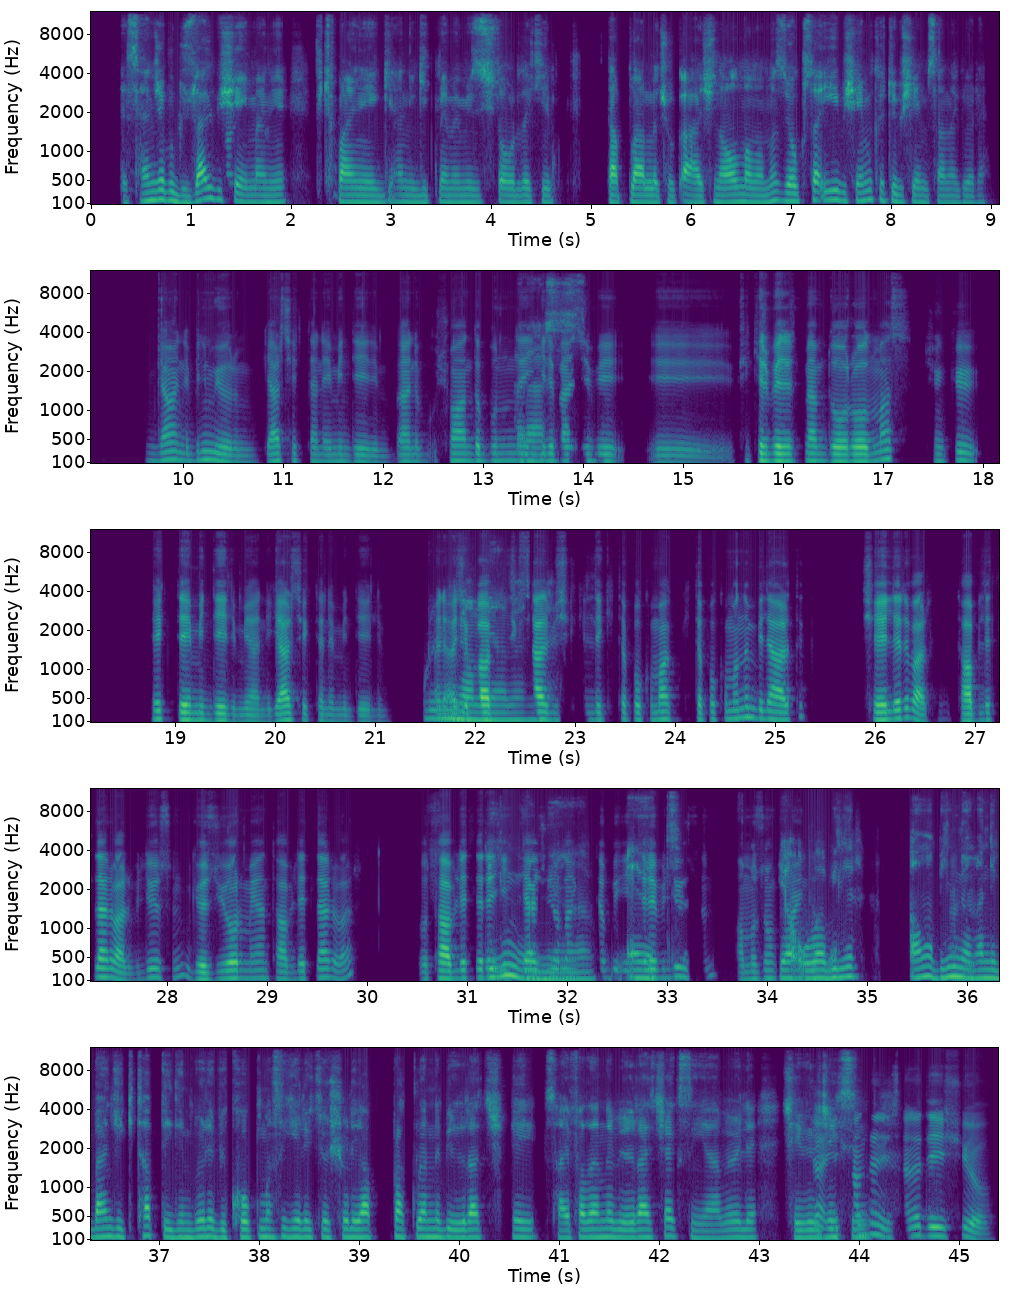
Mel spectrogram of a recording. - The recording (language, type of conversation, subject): Turkish, unstructured, Teknoloji öğrenmeyi daha eğlenceli hâle getiriyor mu?
- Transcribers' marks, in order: unintelligible speech; other background noise; tapping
